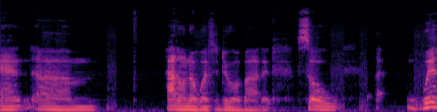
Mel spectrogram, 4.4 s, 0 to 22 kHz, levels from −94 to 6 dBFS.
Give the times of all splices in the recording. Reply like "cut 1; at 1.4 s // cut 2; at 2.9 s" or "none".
none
